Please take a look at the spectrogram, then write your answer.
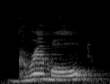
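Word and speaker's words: Grimmauld: Look how that word is spelled. Grim old or grim old place.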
